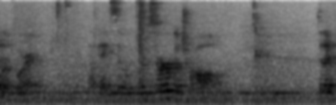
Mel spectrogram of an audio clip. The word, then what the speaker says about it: resveratrol: Okay, so resveratrol. Did I pronounce it correctly?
